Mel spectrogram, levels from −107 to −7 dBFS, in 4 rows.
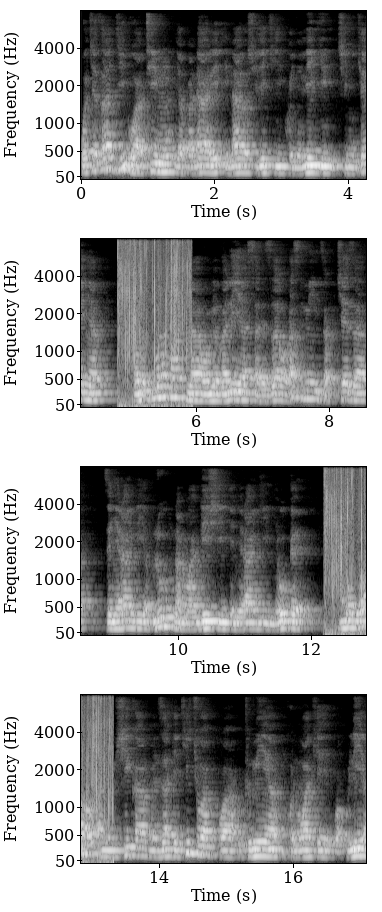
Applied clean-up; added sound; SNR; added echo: none; Crumpling, crinkling / Crackle; 8 dB; reverberation time 0.9 s.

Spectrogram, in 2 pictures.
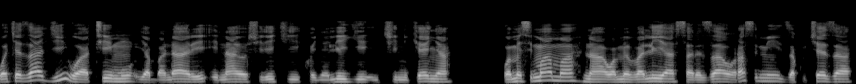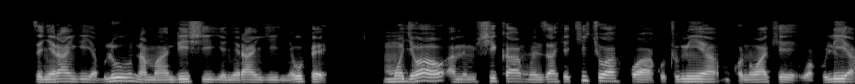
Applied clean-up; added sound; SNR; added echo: none; none; none; none.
